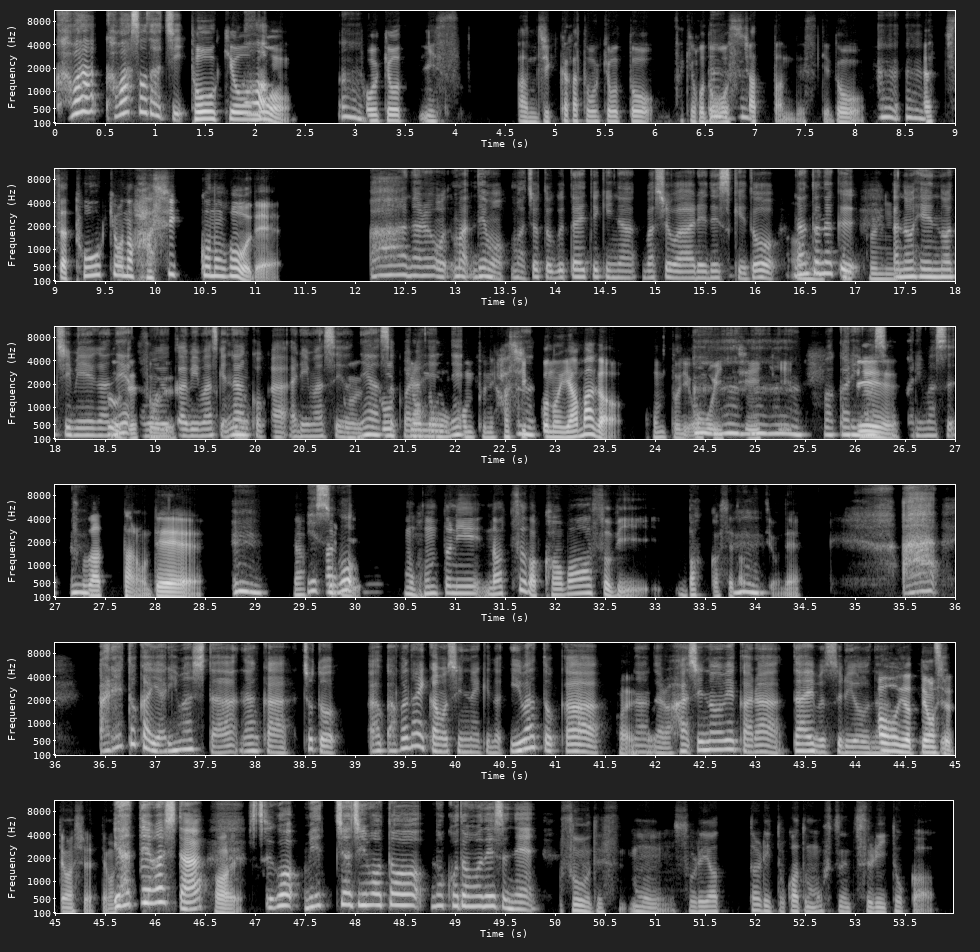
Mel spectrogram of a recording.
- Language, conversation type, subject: Japanese, unstructured, 自然の中で一番好きな場所はどこですか？
- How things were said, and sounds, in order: none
